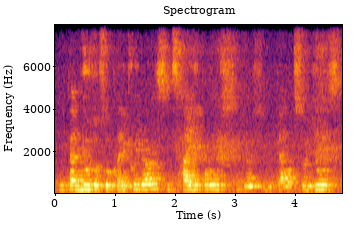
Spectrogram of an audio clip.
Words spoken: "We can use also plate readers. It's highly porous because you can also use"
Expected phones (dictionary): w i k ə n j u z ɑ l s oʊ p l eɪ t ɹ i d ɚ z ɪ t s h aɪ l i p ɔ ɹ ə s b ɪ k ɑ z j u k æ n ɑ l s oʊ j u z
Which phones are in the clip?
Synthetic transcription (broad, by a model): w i k ə n j u z ɑ l s oʊ p l eɪ t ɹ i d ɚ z ɪ t s h aɪ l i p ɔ l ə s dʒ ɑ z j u k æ n ɑ l s oʊ j u z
